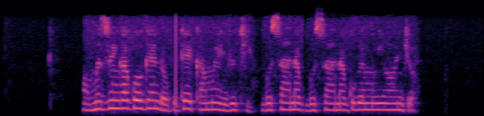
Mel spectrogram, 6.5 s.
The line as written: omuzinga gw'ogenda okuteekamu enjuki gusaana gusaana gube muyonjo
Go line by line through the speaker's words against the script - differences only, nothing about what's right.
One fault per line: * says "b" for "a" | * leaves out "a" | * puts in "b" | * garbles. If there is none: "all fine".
all fine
